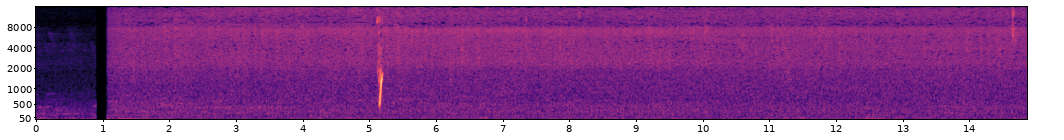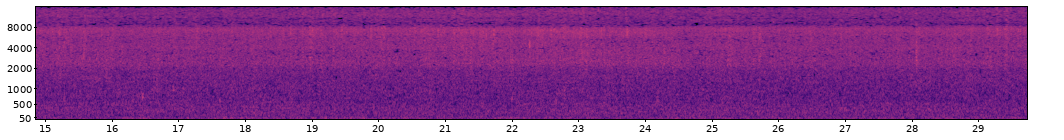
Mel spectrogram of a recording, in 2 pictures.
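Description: Torrential rain: a steady, dense hiss that starts abruptly about a second in. A single sharp tap stands out about five seconds in, and a fainter one follows about ten seconds later.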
